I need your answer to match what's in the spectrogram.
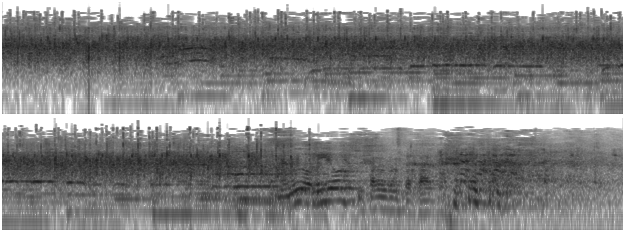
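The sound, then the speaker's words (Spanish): A crowd claps loudly and steadily for about ten seconds over upbeat background music, with a few chuckles mixed in, before the applause thins out and fades toward the end. The applause is for a candidate for urban planning councillor in Totana. “Un fuerte aplauso.”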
